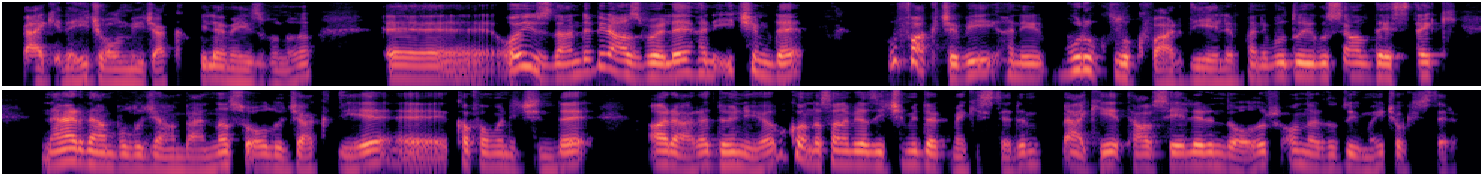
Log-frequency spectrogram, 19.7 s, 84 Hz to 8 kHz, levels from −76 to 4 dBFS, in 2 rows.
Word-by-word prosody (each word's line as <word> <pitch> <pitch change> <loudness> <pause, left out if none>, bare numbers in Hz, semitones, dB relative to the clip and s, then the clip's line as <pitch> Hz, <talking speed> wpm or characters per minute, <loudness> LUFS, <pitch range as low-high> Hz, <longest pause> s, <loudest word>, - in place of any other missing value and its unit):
Belki - - +1
de - - -3
hiç - - 0
olmayacak, 105 -1 -3
bilemeyiz 110 -7 -2
bunu. 110 +8 -8 0.5
Eee, 130 - 0
o 475 - +5
yüzden 145 - +1
de 180 - -2
biraz, 165 - +3
böyle, 150 +4 +7
hani, 175 -2 -4
içimde 150 -6 +2 0.6
ufakça 330 0 +2
bir, 335 +2 0
hani, 140 -4 -2
burukluk 165 -6 +1
var - - -1
diyelim. 115 -2 -4
Hani, 130 -1 -5
"Bu 150 +1 0
duygusal 145 -1 +2
destek 150 +2 +2 0.4
nereden 155 -6 +5
bulacağım 120 -3 -4
ben, 110 +1 -6
nasıl 140 +1 0
olacak?" 120 -4 -2 0.2
diye, 415 +3 +3 0.2
eee, 470 0 -2
kafamın 130 -2 -2
içinde 120 - 0 0.4
ara 145 -2 +4
ara 135 0 -3
dönüyor. 140 -5 0
Bu - - -16
konuda 150 - 0
sana 150 -1 0
biraz 145 -1 +3
içimi 145 +1 0
dökmek 115 -4 -1
istedim. 140 +1 -6
Belki 140 0 -1
tavsiyelerin 135 +1 +1
de - - 0
olur. 140 +9 -1
Onları 130 -5 -5
da 120 -1 -10
duymayı 125 0 -7
çok - - -6
isterim. 485 +1 -9
140 Hz, 160 wpm, -23 LUFS, 125-155 Hz, 0.6 s, böyle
